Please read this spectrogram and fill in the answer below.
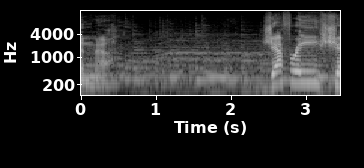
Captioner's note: audience cheering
